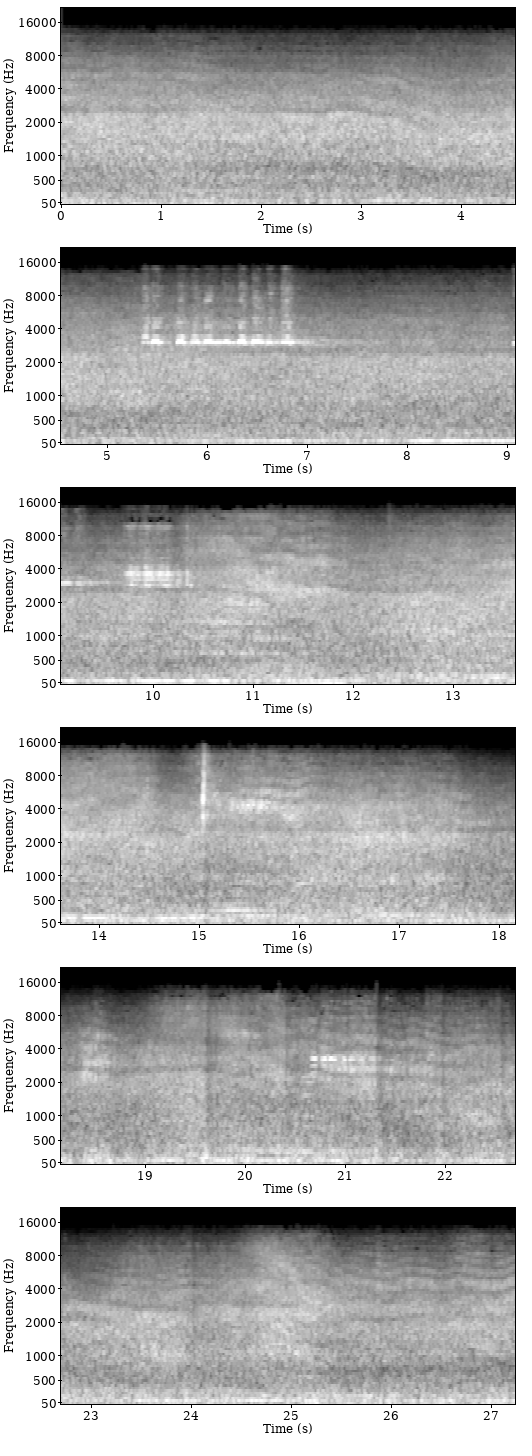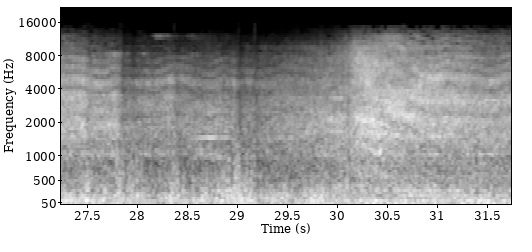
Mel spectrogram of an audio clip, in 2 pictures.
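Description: Steady road traffic on a multi-lane city avenue, with cars, a truck and motorcycles passing. A low engine hum stands out for a few seconds about a third of the way in.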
